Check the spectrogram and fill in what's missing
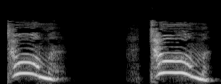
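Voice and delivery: very high, urgent name call; shouting. A narrator's reading. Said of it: "Lisa shouts".

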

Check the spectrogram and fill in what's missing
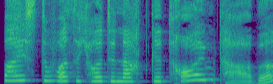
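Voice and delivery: high-pitched pestering sister; insistent repeated question. A narrator's reading. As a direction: pester him in a high voice, rising at the end. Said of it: "aber sie fragte schon wieder".

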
